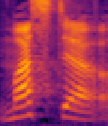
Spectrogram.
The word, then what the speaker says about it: Musto: Say the last name. Musto. Musto. Musto. Oh, man. Musto. Oh, it rhymes with kind of gusto a little bit.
